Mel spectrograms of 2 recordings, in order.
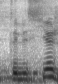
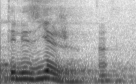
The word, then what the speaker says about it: télésièges: cousin le télésiège et je précise que même si le s est entouré de deux voyelles il faut bien prononcer télésièges et non pas télésièges c'est le cas des composants donc on était au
